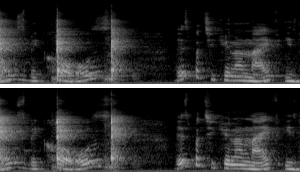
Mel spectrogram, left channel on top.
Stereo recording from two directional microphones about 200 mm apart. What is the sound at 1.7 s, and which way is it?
Speech, 15° right (ahead or behind).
